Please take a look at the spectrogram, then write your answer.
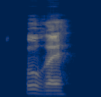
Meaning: first/second-person singular conditional of avoir
- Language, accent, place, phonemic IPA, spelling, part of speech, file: French, France, Lyon, /ɔ.ʁɛ/, aurais, verb, LL-Q150 (fra)-aurais.wav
